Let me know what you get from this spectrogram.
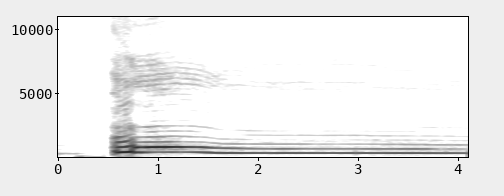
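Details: Wolf giving a single long, steady howl that starts with a brief rising onset, then holds a pure, slightly falling tone for over three seconds without break, in otherwise quiet surroundings.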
